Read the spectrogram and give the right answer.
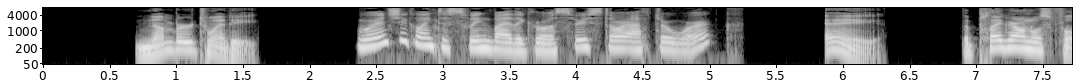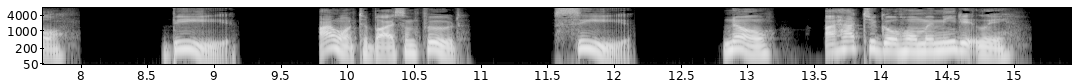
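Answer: C: No, I had to go home immediately.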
